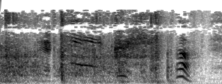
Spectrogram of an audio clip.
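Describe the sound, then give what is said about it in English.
A heavy barn door is shoved open with a couple of dull thuds and a groaning creak against a rumbling, noisy background, ending in a louder scraping squeal. “Come on, help me shove this door.”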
